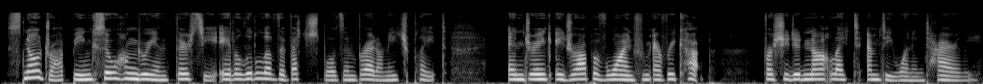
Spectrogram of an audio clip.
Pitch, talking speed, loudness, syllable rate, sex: 220 Hz, 215 wpm, -17 LUFS, 6.0 syllables/s, female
